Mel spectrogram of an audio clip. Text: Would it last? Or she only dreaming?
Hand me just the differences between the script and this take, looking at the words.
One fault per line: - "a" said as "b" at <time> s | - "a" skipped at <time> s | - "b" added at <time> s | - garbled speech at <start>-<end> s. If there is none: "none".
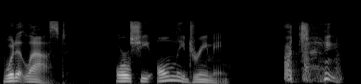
none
